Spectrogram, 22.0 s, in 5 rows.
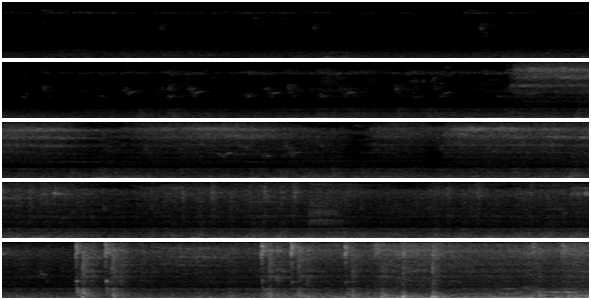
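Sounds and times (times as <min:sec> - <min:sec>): train rumble approaching: 0:07.0 - 0:22.0
high hiss: 0:08.2 - 0:10.9.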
